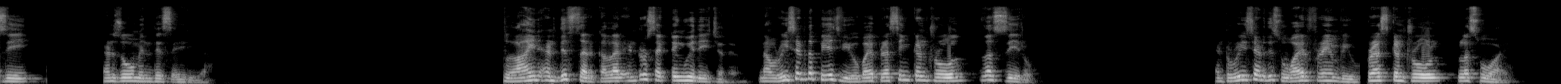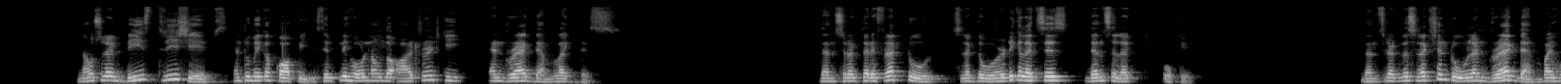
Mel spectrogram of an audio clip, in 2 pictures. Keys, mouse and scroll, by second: 9.2 ctrl+0, 14.1 ctrl+y.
